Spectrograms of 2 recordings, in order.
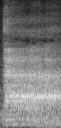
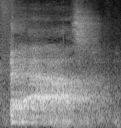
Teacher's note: A here is a stretched one, okay? You open your mouth more and more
